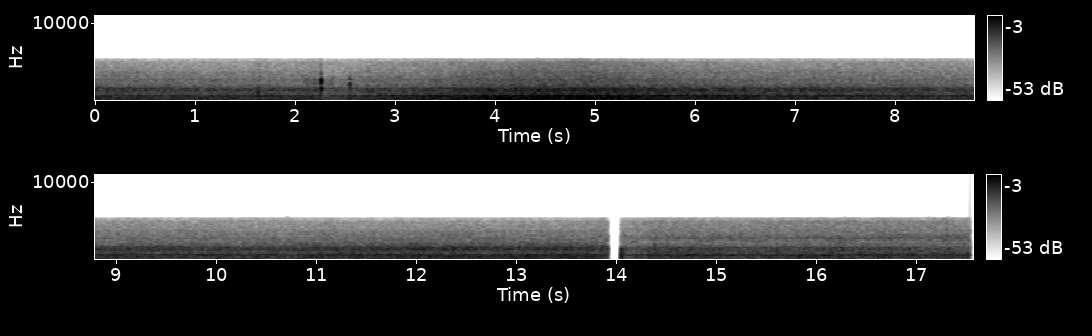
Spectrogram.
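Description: Steady rush of ocean surf breaking on the beach, swelling a little about five seconds in, with a momentary cut to silence near the end.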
